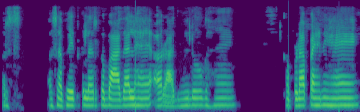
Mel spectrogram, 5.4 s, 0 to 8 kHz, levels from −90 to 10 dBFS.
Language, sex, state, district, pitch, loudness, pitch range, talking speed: Hindi, female, Chhattisgarh, Balrampur, 190 Hz, -18 LUFS, 185-190 Hz, 155 wpm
